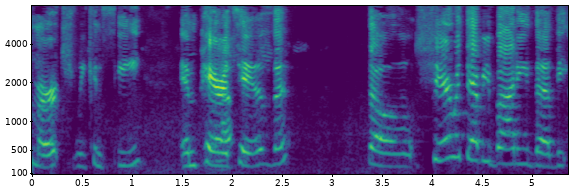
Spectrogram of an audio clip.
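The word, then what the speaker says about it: Im'Peretiv: definition of imperative?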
